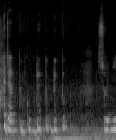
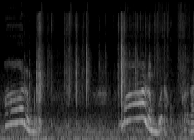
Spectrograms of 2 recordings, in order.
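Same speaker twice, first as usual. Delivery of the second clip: delicate, high-pitched care; gentle; 7 semitones higher, 5 dB quieter than usual. Real, not acted. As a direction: coax it open very gently. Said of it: "Kita kena buka dengan lemah lembut".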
